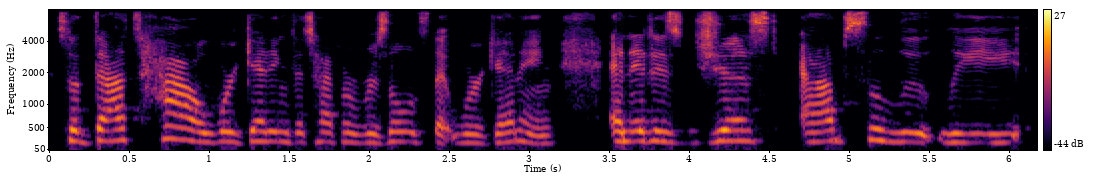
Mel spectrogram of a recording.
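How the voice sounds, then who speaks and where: A woman's voice: medium pitch, moderate pace, dry recording. A middle-aged woman who owns a martial arts studio, telling stories in a casual, enthusiastic interview and acting out the people she quotes. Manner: enthusiastic, acts out quotes in a lively voice.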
